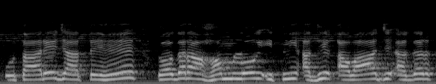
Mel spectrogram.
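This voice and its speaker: A man speaking as a religious leader on a TV debate panel, measured and halting, often pausing to restart. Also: extremely high pitch, steady tone, muffled recording. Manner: measured, hesitant, repeats "dekhiye". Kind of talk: debate commentary.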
